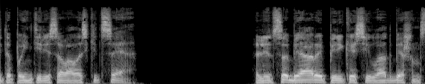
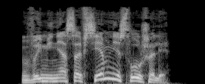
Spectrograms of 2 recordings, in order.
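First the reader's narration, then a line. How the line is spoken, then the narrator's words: Barking snap. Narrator (Russian): рявкнула Биара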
